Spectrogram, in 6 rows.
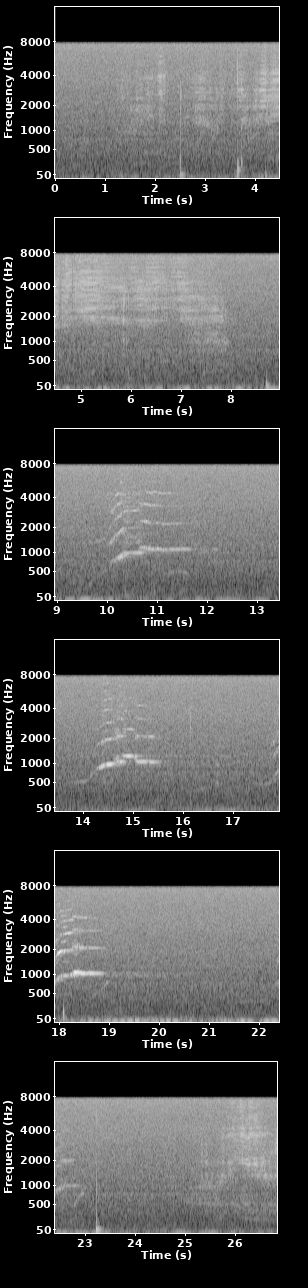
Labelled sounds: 1.7	2.0	humpback whale, 3.6 to 3.9 kHz
3.0	3.3	humpback whale, 0.99 to 1.4 kHz
7.0	7.2	humpback whale, 2.2 to 2.3 kHz
10.0	11.7	humpback whale, 0.80 to 4.6 kHz
14.3	15.5	humpback whale, 0.80 to 5.0 kHz
17.8	18.9	humpback whale, 0.80 to 5.0 kHz
22.4	22.9	humpback whale, 0.80 to 2.1 kHz
26.0	26.8	humpback whale, 1.2 to 2.1 kHz

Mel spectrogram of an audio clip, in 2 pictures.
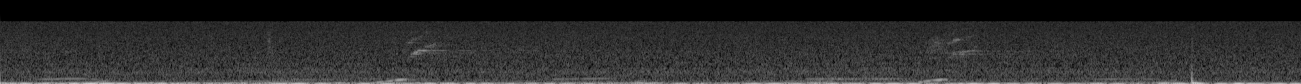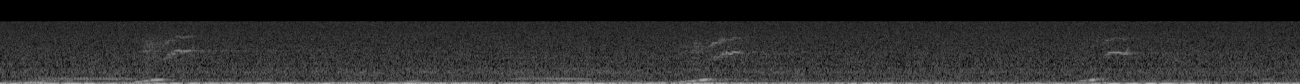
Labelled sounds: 4.1	4.5	humpback whale, 1.3 to 2.0 kHz
9.4	9.8	humpback whale, 1.3 to 1.9 kHz
14.6	15.0	humpback whale, 1.2 to 2.0 kHz
20.1	20.5	humpback whale, 1.2 to 1.9 kHz
24.0	24.4	humpback whale, 1.3 to 2.0 kHz

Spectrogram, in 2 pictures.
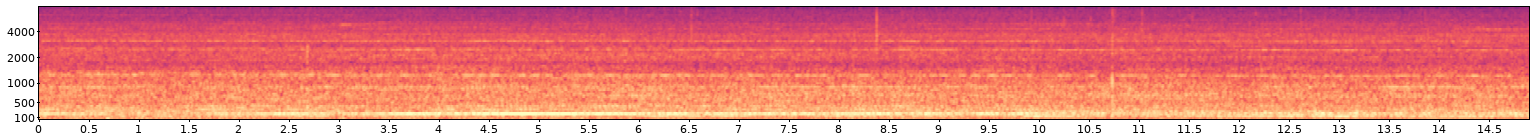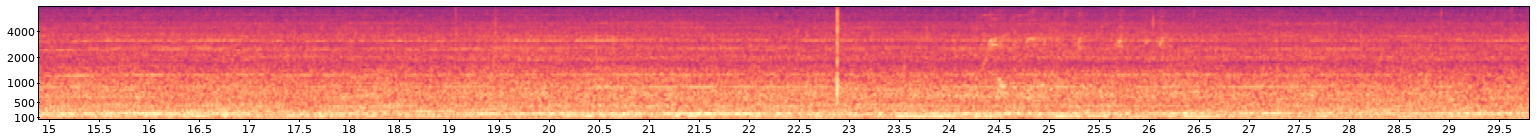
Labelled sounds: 2.7	3.7	killer whale, southern resident, whistle, 4.7 to 8.0 kHz
5.0	10.0	vessel noise, 0 to 8.0 kHz
24.2	26.3	killer whale, southern resident, L pod, call S18, 1.2 to 8.0 kHz

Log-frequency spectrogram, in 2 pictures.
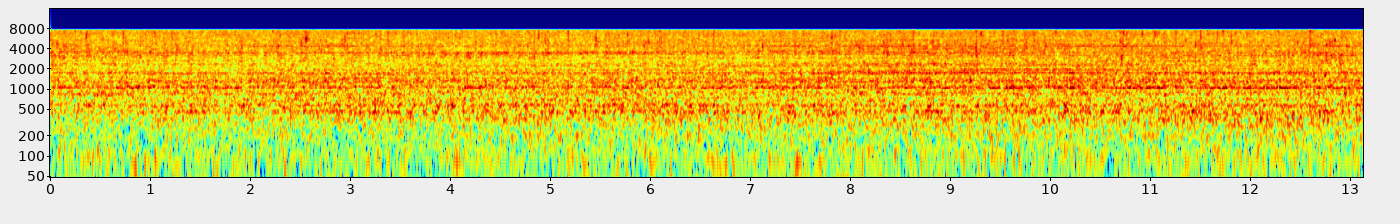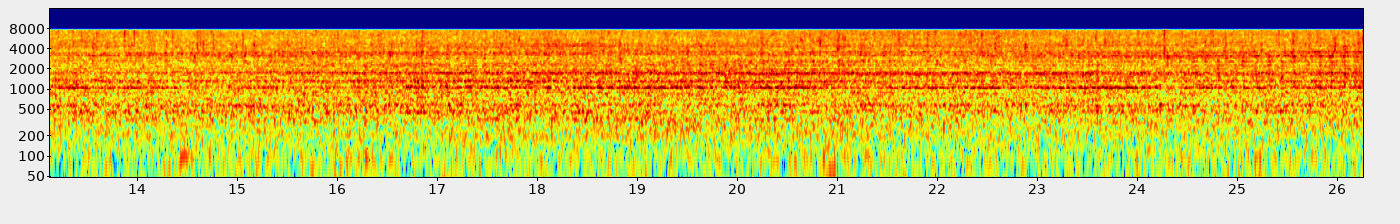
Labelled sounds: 4.1	4.4	vessel noise, 0.94 to 1.1 kHz

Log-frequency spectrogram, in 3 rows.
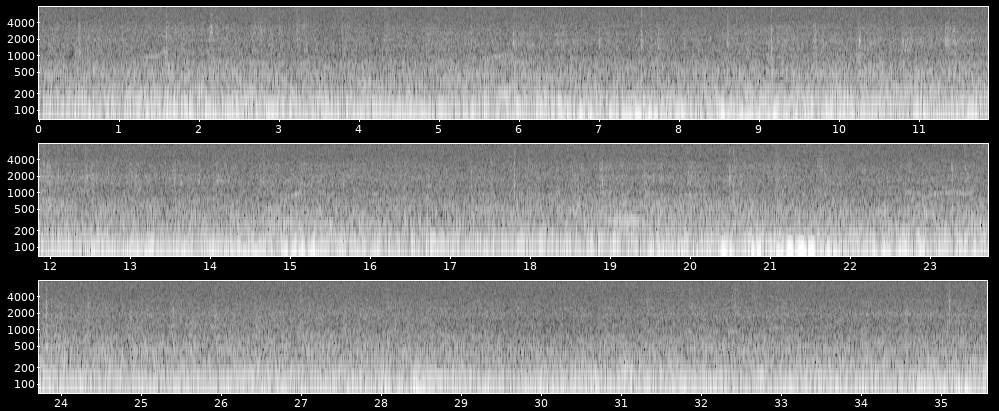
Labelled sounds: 5.6	5.9	humpback whale, 0.83 to 1.1 kHz
23.0	23.3	humpback whale, 0.80 to 1.1 kHz

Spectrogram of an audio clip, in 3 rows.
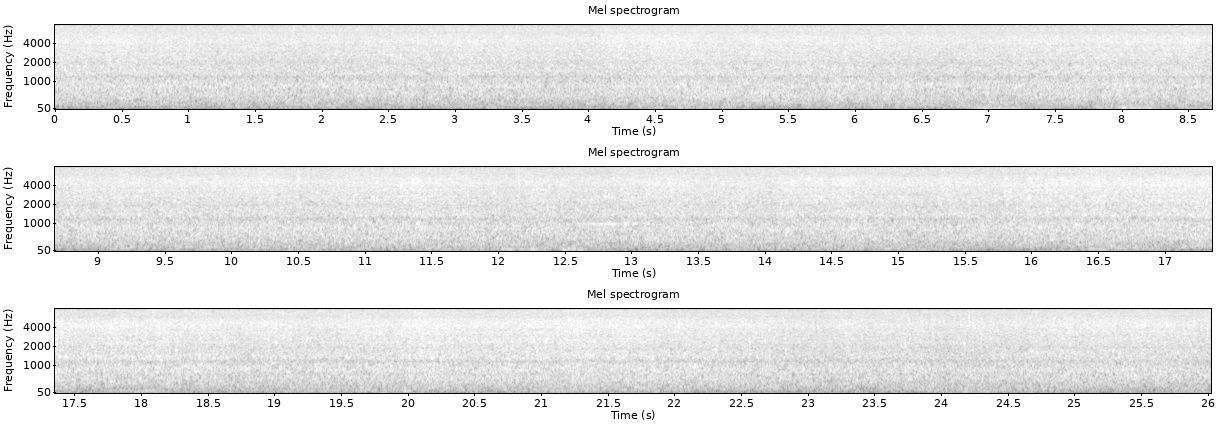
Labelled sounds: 12.6	12.9	humpback whale, 0.91 to 1.1 kHz

